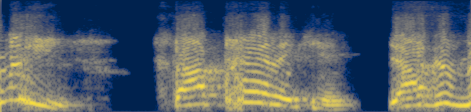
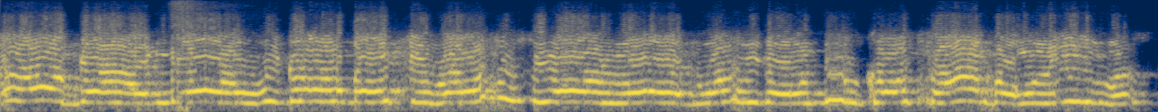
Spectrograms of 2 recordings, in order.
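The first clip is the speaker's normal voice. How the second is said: higher-pitched mock wailing over a loss; mock mourning; 4 semitones higher, slower than usual. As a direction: lament as if somebody died, hammed-up. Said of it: "like somebody died".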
